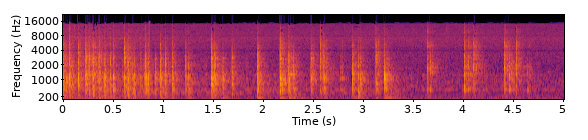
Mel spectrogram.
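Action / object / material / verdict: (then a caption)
tap / box / unknown / none. Fingernails tap hard and fast on a box, producing a rapid run of dry, clicky taps with a midrange knock and bright edges. The taps are dense and overlapping at first, then thin out into more spaced, separate strikes toward the end.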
